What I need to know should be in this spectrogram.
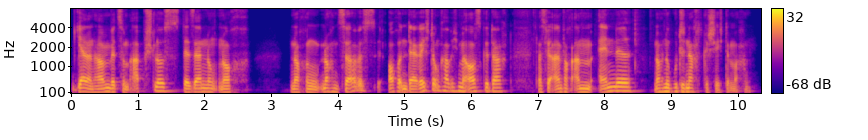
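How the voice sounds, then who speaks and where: A man hosting a comedy podcast, talking deadpan and fake-earnest with hesitant restarts. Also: mid-range voice, moderate pace, gravelly. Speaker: podcast host.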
